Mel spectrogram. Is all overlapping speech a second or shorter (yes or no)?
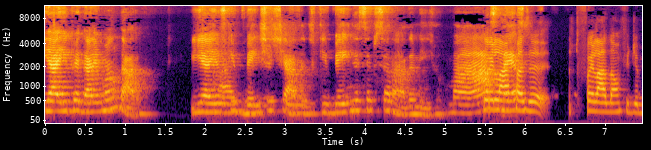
no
